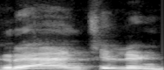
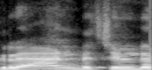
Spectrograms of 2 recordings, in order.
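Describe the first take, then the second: First: The d sound in grand is silent. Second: The d sound in grand is pronounced. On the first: The speaker calls it right. "डी silent होता है" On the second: The speaker calls it wrong. "अब इसको ग्रैंड चिल्ड्रन नहीं पढ़ना"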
